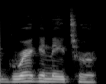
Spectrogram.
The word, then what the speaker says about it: Gregonator: This is your man and homie, aka the Gregonator. Rhymes with now or later.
